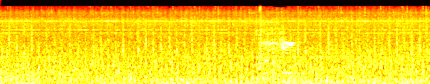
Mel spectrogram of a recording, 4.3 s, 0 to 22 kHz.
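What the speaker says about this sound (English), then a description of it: "If you don't need that heli anymore, just drop it or give it to them." Helicopter in the video game Warzone 3, a steady droning rotor rumble running throughout at constant loudness, with players talking over it.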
